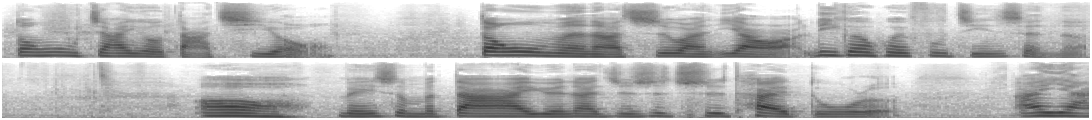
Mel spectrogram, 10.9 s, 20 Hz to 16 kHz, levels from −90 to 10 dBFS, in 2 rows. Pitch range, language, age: 160-210 Hz, Chinese, 20-39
